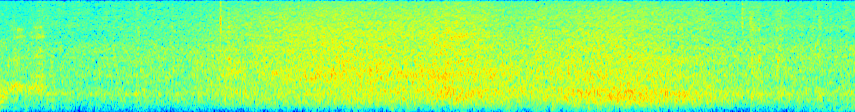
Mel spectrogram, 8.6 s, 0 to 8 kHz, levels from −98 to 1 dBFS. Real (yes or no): no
